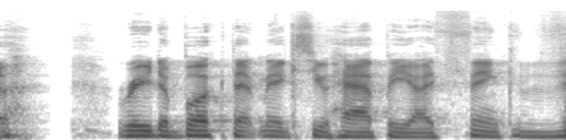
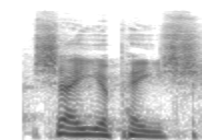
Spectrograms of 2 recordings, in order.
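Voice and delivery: put-on Cockney accent, pitched higher; 5 semitones higher than usual. Doing a line as Michael Caine in a chat, Michael Caine Cockney impression. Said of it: "I'm going to do it as Michael Caine".

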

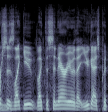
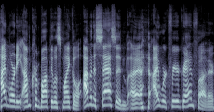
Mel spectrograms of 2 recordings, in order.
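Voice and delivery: high-pitched, happy, cheerful, delighted voice; 7 semitones higher, 3 dB louder than usual. Retelling a cartoon scene about a happy assassin: imitating Krombopulos Michael. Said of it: "he's like".

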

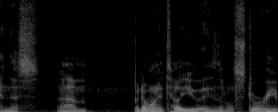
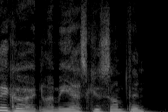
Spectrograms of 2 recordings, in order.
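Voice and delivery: bad, very high, choked, squeezed smoky voice; 10 semitones higher than usual. Quoting his question to Frank Thomas, the Big Hurt, do a terrible Fauci impression. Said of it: "I sounded like I just like inhaled a cigar".

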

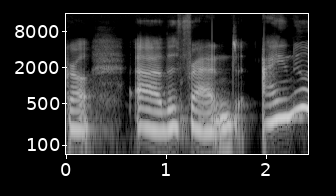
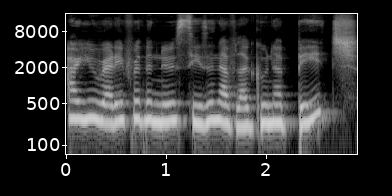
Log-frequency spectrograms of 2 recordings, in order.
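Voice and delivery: cute, put-on Mexican accent. Speaker quoting a man planning a big party, in his cute mexican accent. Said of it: "with his cute like Mexican accent".

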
